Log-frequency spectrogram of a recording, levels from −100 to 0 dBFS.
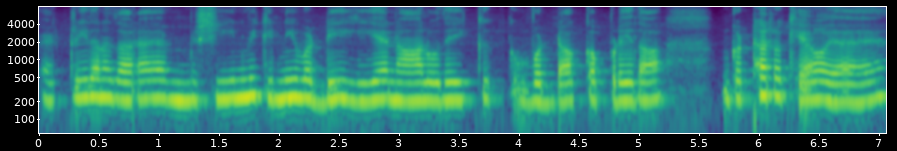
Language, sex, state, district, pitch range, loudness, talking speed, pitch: Punjabi, female, Punjab, Fazilka, 210-230 Hz, -19 LUFS, 170 wpm, 215 Hz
